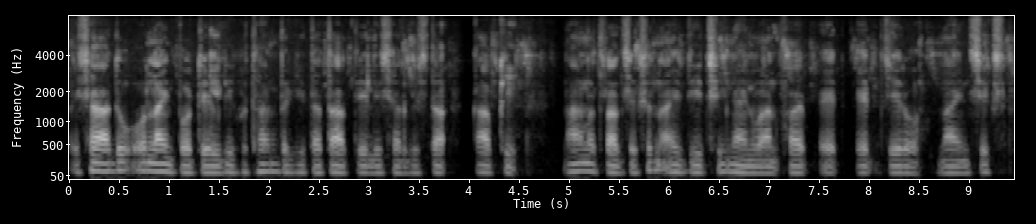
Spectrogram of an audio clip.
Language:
Manipuri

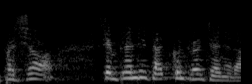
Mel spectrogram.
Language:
Catalan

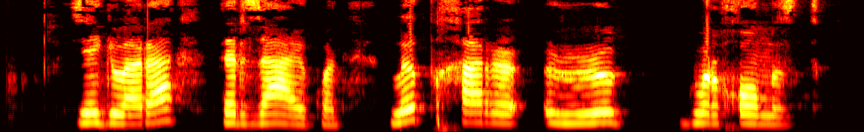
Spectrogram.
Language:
Abkhazian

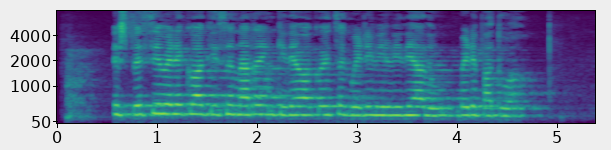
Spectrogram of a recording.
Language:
Basque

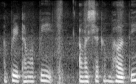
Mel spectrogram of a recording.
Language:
Sanskrit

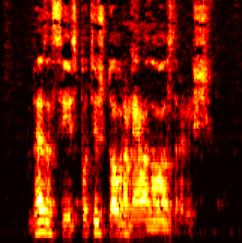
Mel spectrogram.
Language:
Macedonian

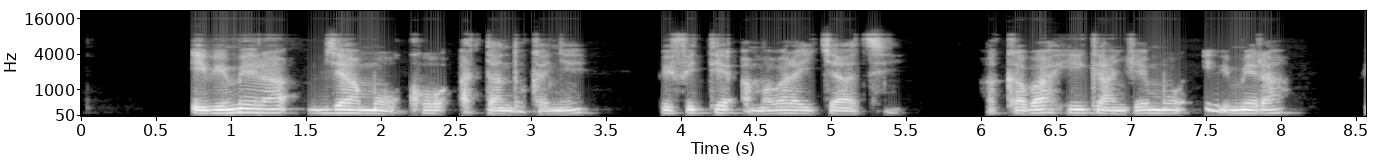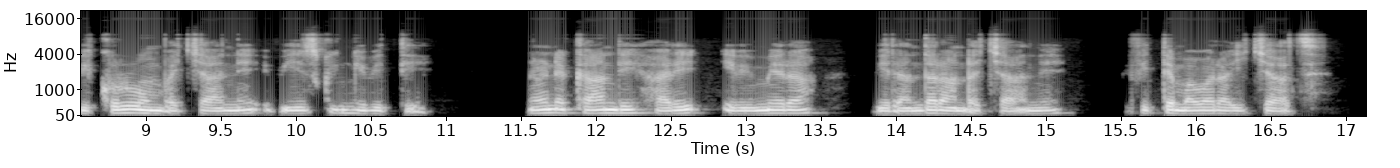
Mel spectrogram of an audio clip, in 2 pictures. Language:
Kinyarwanda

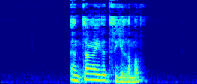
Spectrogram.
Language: Kabyle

